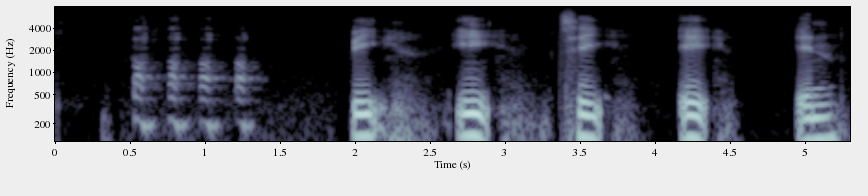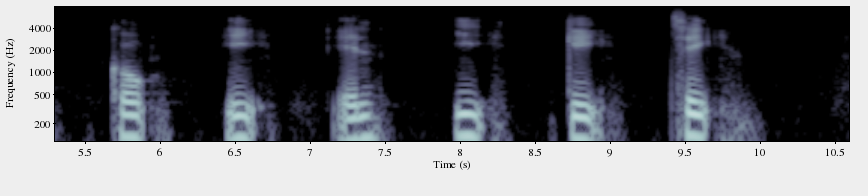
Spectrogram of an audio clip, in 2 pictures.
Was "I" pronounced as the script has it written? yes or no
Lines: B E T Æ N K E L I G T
yes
